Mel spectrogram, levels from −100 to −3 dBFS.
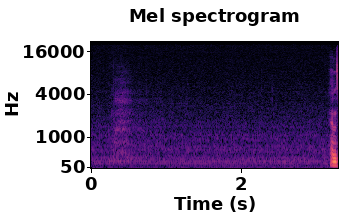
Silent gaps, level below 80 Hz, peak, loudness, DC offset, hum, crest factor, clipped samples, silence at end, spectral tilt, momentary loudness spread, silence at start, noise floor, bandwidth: none; -76 dBFS; -18 dBFS; -61 LUFS; under 0.1%; 60 Hz at -70 dBFS; 26 dB; under 0.1%; 0 s; -6 dB/octave; 6 LU; 3.2 s; -64 dBFS; over 20 kHz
